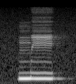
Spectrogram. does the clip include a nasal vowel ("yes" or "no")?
no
